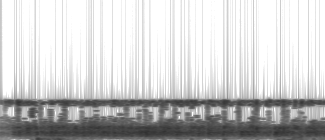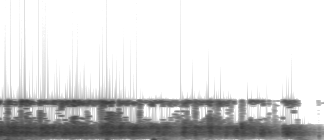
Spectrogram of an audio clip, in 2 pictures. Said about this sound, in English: Let's keep the clapping going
